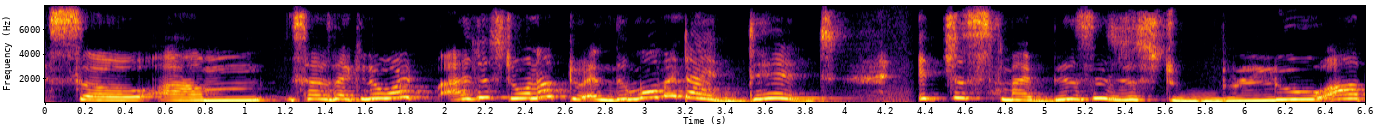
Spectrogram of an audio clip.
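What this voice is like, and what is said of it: South Asian accent. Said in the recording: “Every single movie that's about a South Asian has the same accent that I have right now.”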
